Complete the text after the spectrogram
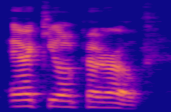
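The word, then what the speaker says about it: Hercule Poirot: I don't think there's a reason Perot to have care, Hercule, Hercule Perot.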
